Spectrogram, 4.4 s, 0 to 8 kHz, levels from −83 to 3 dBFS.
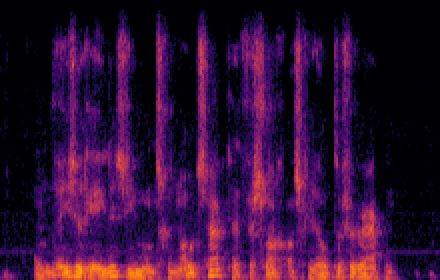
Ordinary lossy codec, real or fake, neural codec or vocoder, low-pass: Opus, 16 kbps; fake; vocoder, 24 kHz, 100 mel bands, Vocos; 7.2 kHz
